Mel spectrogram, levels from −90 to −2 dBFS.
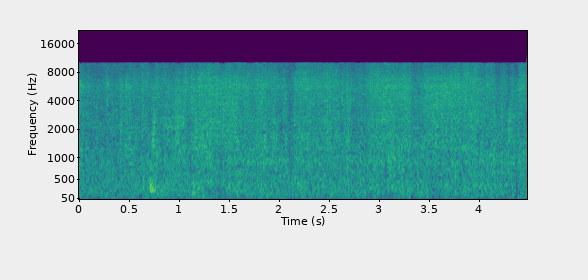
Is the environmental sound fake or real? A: fake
